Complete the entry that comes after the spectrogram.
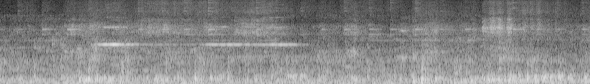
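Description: Freight train of oil tank cars rolling through a grade crossing: a steady rumble and clatter of wheels over the rails, with a thin high squeal lasting a few seconds from about a second in.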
